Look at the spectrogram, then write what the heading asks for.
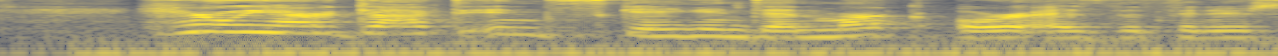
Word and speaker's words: Skagen: was in Denmark here we are docked in Skagen Denmark or as the Finish say scan Denmark rhymes with the praying you can see the cargo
